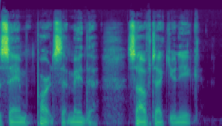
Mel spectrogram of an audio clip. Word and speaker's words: Sovtek: parts that made the Sovtek unique. I know I keep going between Sovtek and Sovtek. Someone told me that it should be pronounced Sovtek because Soviet and how the Russians actually pronounce it.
